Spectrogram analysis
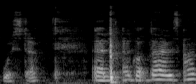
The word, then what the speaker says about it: Worcester: pronounce it whether we lose Worcester you know woofster sheesh our studies Worcester give it I live not far from there so it's true it's Worcester and I've got those I'm gonna make him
